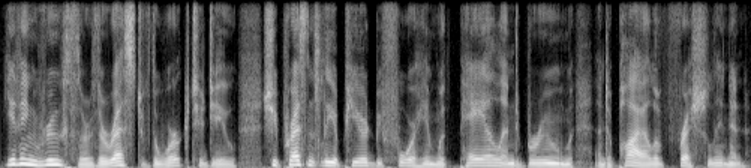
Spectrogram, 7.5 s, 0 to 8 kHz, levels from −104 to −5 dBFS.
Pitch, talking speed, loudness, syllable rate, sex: 135 Hz, 190 wpm, -20 LUFS, 4.7 syllables/s, female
